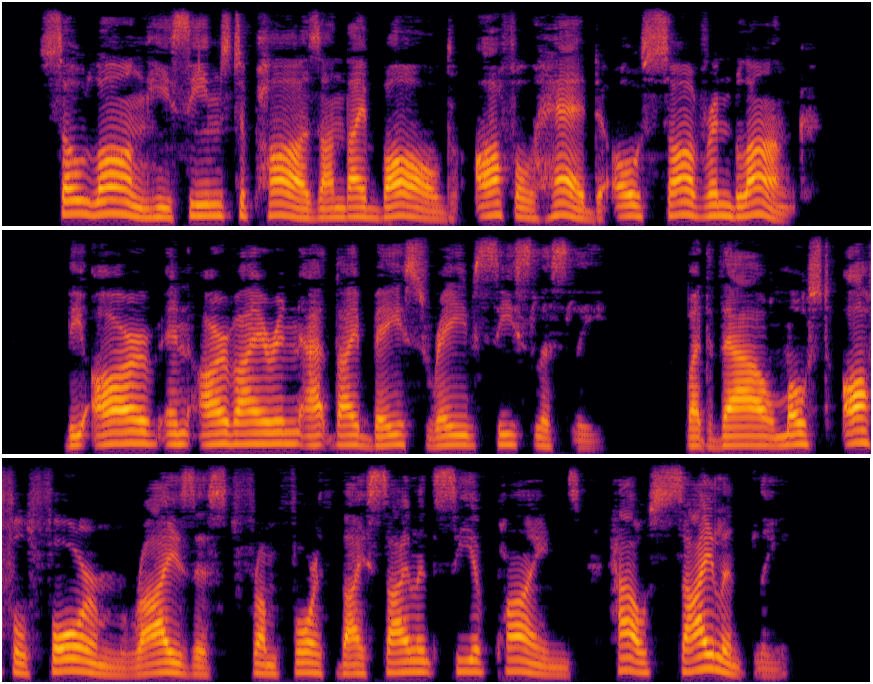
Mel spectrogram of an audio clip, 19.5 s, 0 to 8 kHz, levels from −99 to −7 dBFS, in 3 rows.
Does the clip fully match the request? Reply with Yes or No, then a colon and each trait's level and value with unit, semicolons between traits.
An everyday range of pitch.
Yes: average, 4.0 semitones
